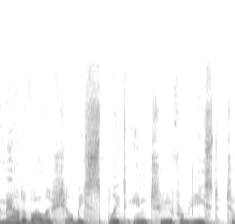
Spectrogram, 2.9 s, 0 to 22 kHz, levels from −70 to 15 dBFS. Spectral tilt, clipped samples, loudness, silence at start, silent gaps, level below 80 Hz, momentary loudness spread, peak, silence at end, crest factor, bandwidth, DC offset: -6 dB/octave; under 0.1%; -33 LUFS; 0 s; none; -62 dBFS; 5 LU; -16 dBFS; 0 s; 16 dB; 16 kHz; under 0.1%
